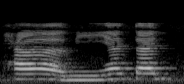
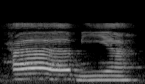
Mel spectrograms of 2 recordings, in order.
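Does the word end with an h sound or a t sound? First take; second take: t sound; h sound. First: The word keeps its final t sound. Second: The word ends with an h sound. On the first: The reading continues without stopping. "sebagai contoh hamiyatan" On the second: The reader stops at this word. "cara bacaan ketika waqaf adalah hamiyah"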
